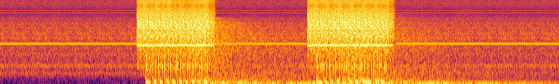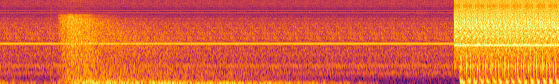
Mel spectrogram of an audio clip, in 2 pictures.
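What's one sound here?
Explosions boom loudly, one after another, with rumbling echoes.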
